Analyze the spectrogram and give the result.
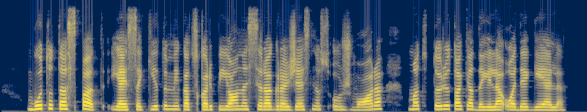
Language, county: Lithuanian, Šiauliai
